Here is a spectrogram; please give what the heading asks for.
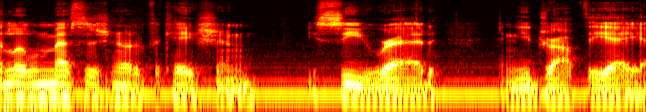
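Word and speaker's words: Re(a)d: Called Red, but it's spelled R-E A parentheses A-D.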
